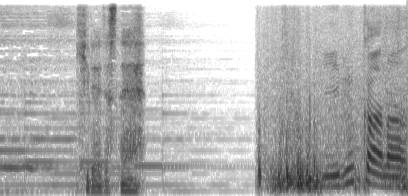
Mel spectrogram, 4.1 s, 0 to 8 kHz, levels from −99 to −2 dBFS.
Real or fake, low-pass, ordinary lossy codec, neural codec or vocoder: real; 7.2 kHz; none; none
